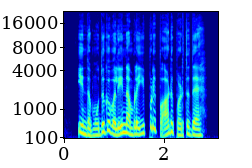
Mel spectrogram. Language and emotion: Tamil, sad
